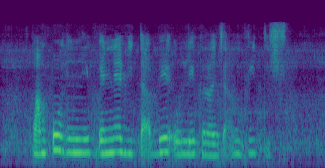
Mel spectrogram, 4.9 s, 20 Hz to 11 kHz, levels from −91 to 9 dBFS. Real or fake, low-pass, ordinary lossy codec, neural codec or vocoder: fake; 7.2 kHz; AAC, 48 kbps; codec, 16 kHz, 4.8 kbps, FACodec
